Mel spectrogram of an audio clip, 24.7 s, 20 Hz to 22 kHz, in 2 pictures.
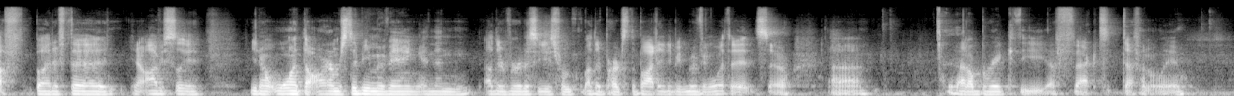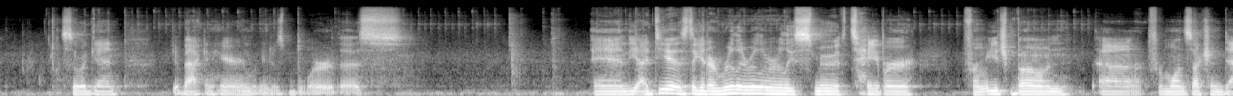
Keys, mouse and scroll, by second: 13.1-24.6 drag.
